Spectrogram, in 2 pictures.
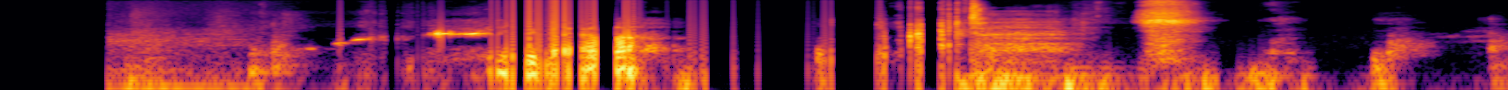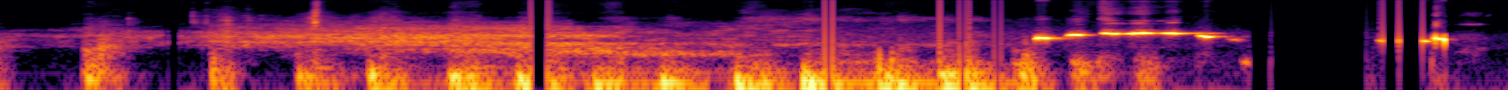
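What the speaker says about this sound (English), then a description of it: "Whistle as I work" A person whistles a tune while working in a woodshop, shaping a guitar neck blank. Scattered scraping and tapping sounds from the work accompany the whistling, which is fairly quiet and close. There is no speech.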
